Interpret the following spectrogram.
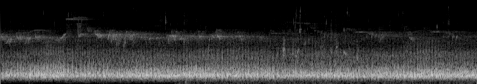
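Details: Deep grumbling of many male common frogs (Rana temporaria) mating in a small forest pond in early spring, a steady, dense murmuring chorus without pauses, with faint high bird notes drifting in the background.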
